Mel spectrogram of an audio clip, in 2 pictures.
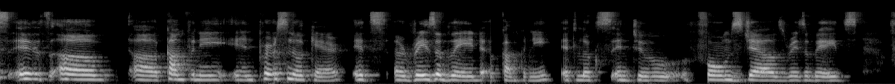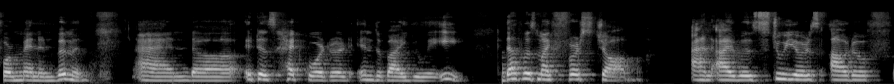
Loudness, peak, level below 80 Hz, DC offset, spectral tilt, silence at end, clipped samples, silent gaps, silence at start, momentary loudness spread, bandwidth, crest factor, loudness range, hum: -22 LUFS; -4 dBFS; -68 dBFS; under 0.1%; -4.5 dB/octave; 0.1 s; under 0.1%; none; 0 s; 10 LU; 12.5 kHz; 18 dB; 3 LU; none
